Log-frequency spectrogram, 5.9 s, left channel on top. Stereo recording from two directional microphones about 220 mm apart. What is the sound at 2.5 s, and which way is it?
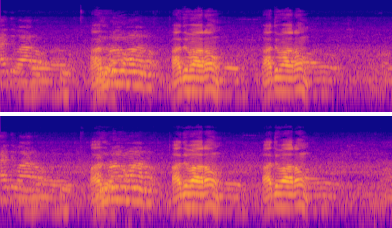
Speech, 20° left (ahead or behind).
